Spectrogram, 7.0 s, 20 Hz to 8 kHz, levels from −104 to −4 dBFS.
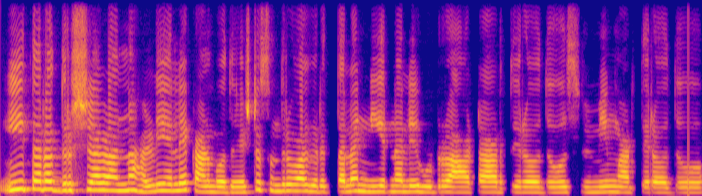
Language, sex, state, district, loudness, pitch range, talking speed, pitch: Kannada, female, Karnataka, Raichur, -14 LUFS, 210-265 Hz, 105 wpm, 225 Hz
